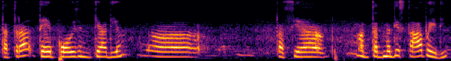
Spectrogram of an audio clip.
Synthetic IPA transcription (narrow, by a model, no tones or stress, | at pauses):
t̪ɐt̪ɾɐt̪eːpoːjisɐnit̪jaːd̪ijɐm | t̪ɐsjɐmɐt̪ːɐd̪nɐd̪jɐst̪ʰaːpɐjd̪i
